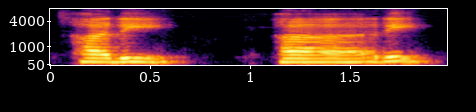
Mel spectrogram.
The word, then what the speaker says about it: Hari: Pronounced in 2 syllables. Hari, Hari, Hari, Hari.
